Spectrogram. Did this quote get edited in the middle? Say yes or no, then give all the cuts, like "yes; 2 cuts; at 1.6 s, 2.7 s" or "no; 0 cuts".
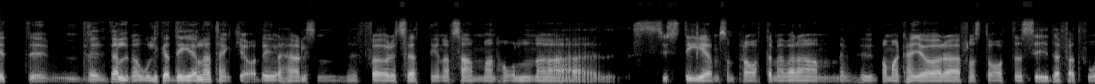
yes; 4 cuts; at 1.3 s, 2.8 s, 4.5 s, 8.7 s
